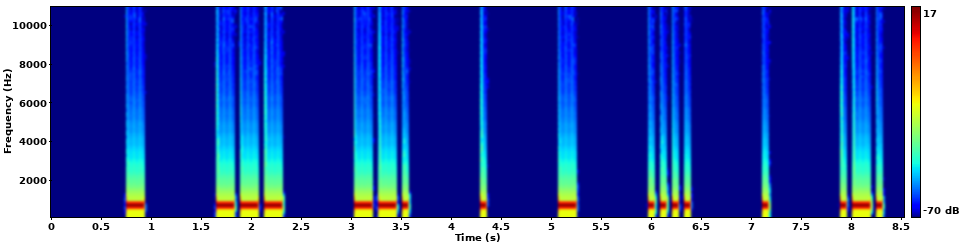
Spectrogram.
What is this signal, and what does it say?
Morse code, heard as a keyed tone, about 20 wpm, spaced as for 9 wpm, 700 Hz. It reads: TOGETHER
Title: 4x Character Spacing - Top 300 Words - 20wpm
